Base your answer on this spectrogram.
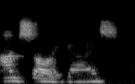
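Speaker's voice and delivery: soft whispered words. Retelling a tearful Sunday morning apology to the band: retelling a whispered apology. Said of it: "I actually whispered an apology".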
